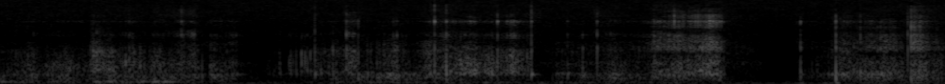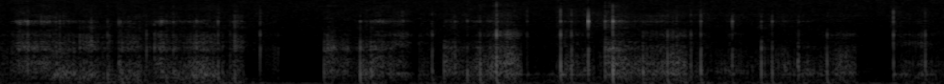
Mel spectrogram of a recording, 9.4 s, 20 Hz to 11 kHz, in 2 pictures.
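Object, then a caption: Wooden paddle hairbrush. A wooden paddle hairbrush lies on a blanket while fingertips and nails scratch and rub its solid wooden back and handle. The result is a soft, steady scratching and rubbing texture, mostly low and mid in tone, with brief lulls near 4 and 6 seconds.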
